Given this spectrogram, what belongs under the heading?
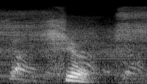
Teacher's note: शहा मृगाचा श चा उच्चार हवा ही जीभ दाताच्या जवळ ठेवायची आहे दाताला टेकवायची नाहीये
